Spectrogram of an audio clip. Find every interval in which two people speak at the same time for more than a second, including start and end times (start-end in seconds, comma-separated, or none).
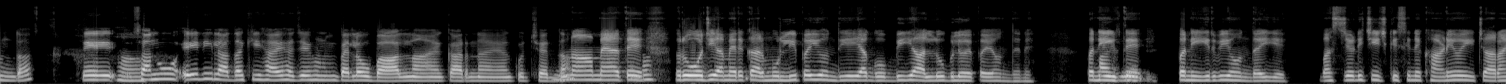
none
